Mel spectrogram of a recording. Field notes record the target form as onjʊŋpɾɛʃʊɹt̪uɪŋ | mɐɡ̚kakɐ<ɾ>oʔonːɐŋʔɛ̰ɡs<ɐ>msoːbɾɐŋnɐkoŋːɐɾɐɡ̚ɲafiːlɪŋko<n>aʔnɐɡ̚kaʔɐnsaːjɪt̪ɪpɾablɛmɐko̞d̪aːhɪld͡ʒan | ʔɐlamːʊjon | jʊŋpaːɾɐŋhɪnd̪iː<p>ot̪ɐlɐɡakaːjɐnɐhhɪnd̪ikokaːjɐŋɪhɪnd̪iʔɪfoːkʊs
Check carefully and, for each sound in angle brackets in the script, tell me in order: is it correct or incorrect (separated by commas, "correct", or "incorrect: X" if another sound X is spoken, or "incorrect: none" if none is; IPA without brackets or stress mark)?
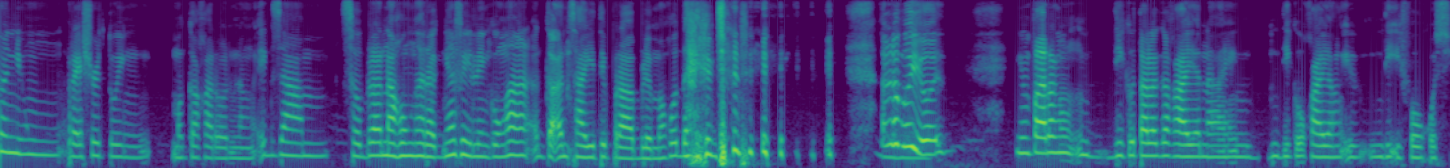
correct, incorrect: a, incorrect: ŋ, incorrect: k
